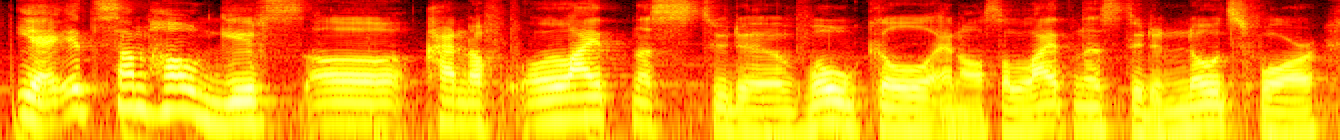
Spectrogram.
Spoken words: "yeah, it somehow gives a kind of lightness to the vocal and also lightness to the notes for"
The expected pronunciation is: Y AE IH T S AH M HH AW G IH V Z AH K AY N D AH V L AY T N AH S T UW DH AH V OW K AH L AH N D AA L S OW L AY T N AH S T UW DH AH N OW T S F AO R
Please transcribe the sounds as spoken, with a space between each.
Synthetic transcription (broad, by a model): Y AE IH T S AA M HH AW G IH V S AH K AY N D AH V L AY T N AH S T UW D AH V OW K AH L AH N AA L S OW L AY T N AH S T UW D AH N OW T S F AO R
